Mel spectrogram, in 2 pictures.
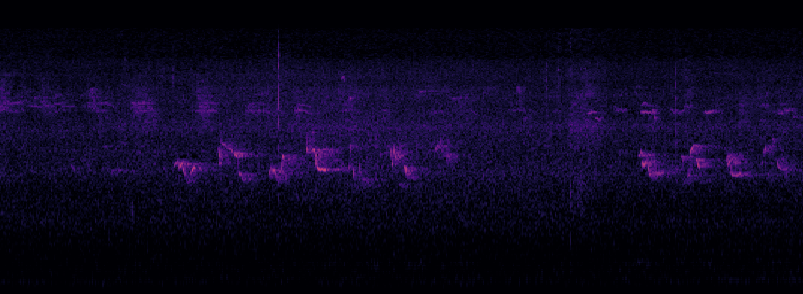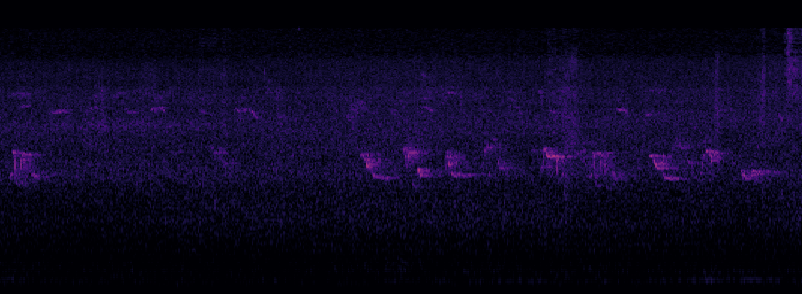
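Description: A songbird sings three bouts of quick, chattering phrases of several notes each, with thin high chirps in between, over a faint low steady hum.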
